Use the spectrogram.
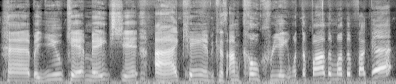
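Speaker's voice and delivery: gloating taunt, stretched out then climbing; cussing out. Retold or imitated. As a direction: crow defiantly at the devil, building to a high loud last word. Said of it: "I started to cuss out the devil".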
